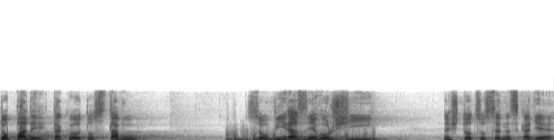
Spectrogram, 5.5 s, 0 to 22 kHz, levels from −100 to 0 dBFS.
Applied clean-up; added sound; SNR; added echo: none; Strum; 8 dB; none.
